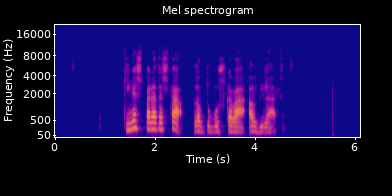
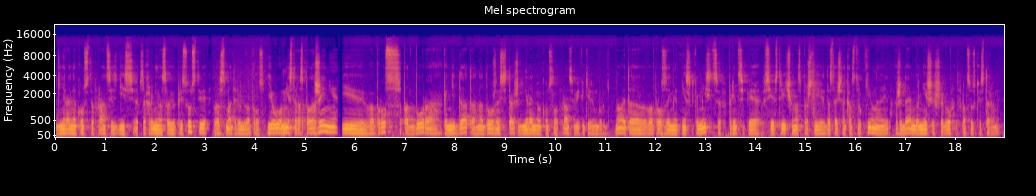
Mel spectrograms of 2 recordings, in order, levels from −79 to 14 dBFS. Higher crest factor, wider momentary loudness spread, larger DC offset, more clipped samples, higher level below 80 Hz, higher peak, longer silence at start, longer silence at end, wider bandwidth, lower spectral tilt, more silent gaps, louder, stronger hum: first, 20 dB vs 12 dB; first, 14 LU vs 7 LU; neither; neither; second, -80 dBFS vs -38 dBFS; second, -6 dBFS vs 0 dBFS; first, 1.4 s vs 0 s; first, 1.7 s vs 0 s; second, 10.5 kHz vs 15.5 kHz; about the same, -5 dB/octave vs -5.5 dB/octave; neither; second, -22 LUFS vs -12 LUFS; neither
